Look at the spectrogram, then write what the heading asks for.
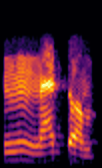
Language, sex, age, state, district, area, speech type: Bengali, male, 30-45, West Bengal, Paschim Bardhaman, urban, conversation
